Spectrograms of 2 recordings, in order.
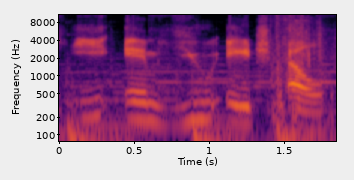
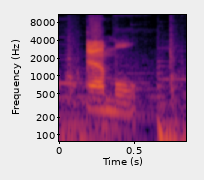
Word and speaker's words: Emil: Like EMUHL is how he pronounced it, not Emil. Emil.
